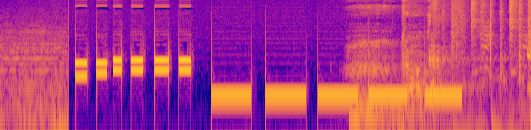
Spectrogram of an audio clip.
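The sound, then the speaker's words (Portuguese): Telephone keypad dialing as a call is placed: a quick run of six short two-tone beeps, then five long, steady, lower ringing tones with brief gaps between them. Other noise joins near the end. “Só um instante, vou ligar pro Gomes.”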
